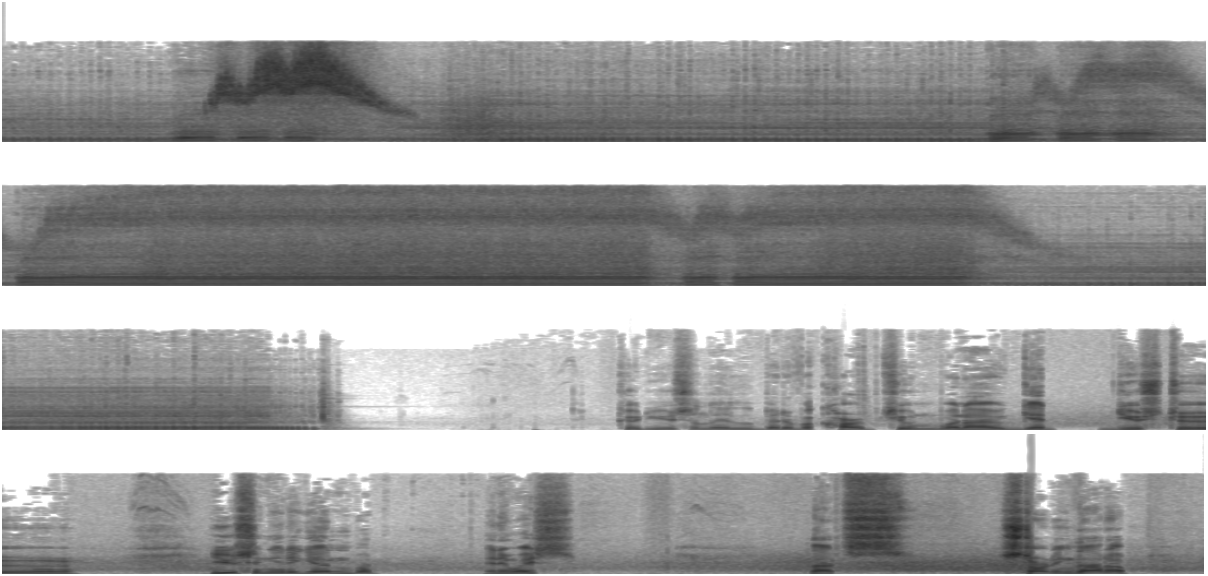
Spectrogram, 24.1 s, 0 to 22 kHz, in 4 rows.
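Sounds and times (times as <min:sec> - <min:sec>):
grass trimmer engine revving: 0:00.0 - 0:13.8.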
